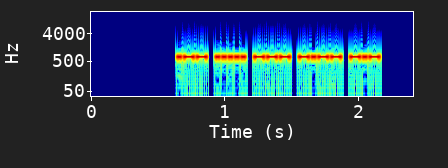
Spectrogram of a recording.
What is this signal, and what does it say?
Morse code, heard as a keyed tone, about 50 wpm, 700 Hz. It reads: W5OYK
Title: USA Call Signs - 5 Characters - 50wpm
